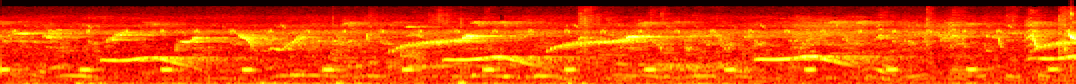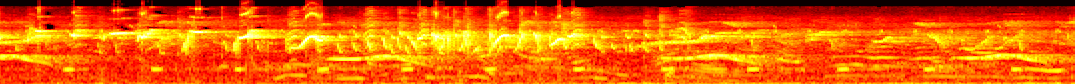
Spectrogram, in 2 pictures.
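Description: Birds singing in a woodland chorus. One bird repeats a call that rises and falls about once a second over a steady pulsing note. A louder burst of rapid chattering comes from about five seconds in to near the end.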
